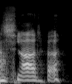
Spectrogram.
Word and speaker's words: Giada: What do everybody know when you say Giada De Laurentiis? What is it? Oh, I said her name wrong. Yeah. Giada.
